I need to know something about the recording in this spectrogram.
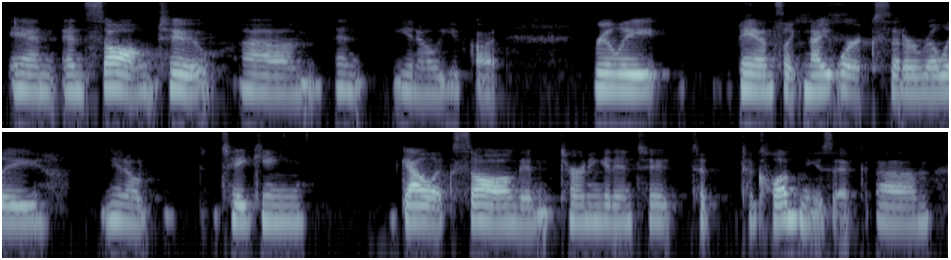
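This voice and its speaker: Canadian woman, 30s, interview guest, even tone, stop-start phrasing. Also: mid-range voice. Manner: halting, many restarts and fillers. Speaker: guest bagpiper. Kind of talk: casual interview chat.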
